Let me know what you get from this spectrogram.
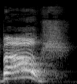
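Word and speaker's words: Boesch: pollution said Don Bosch how do you say a name that spell BOE SCH Bosch president of the University of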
